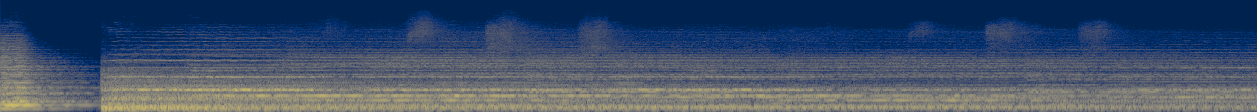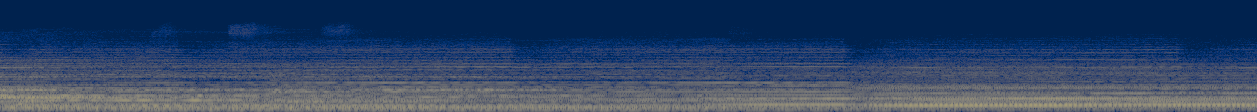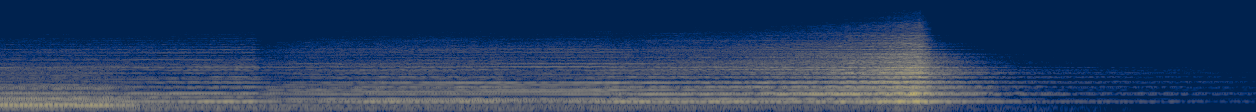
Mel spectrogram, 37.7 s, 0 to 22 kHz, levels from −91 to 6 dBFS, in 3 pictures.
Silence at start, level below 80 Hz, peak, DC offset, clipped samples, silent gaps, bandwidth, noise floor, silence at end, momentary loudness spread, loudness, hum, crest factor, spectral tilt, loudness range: 0 s; -44 dBFS; -8 dBFS; under 0.1%; under 0.1%; none; 10.5 kHz; -75 dBFS; 2.55 s; 18 LU; -27 LUFS; none; 20 dB; -8 dB/octave; 17 LU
